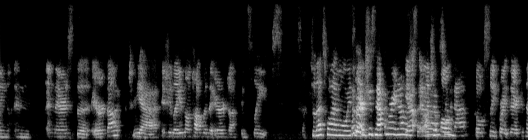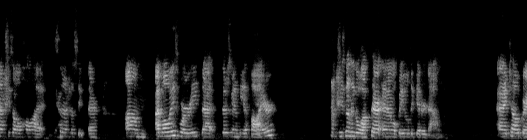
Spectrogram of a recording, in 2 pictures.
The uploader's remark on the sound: We apologize about the audio not sounding very good, its like we don't know what we are doing or something lol.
